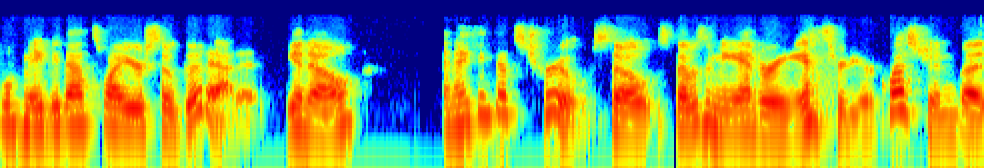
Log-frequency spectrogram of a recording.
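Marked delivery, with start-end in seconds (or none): 0.0-2.2 mock-deadpan, flat delivery. Retelling what someone answered when she called herself a train wreck, retelling a deadpan reply. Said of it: "very deadpan was just like".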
